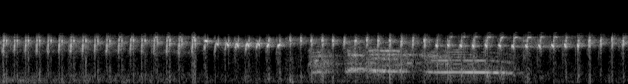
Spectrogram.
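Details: Angel lovebird singing: a fast, steady series of buzzy high chattering notes, with lower squeaky warbled notes running underneath midway.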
